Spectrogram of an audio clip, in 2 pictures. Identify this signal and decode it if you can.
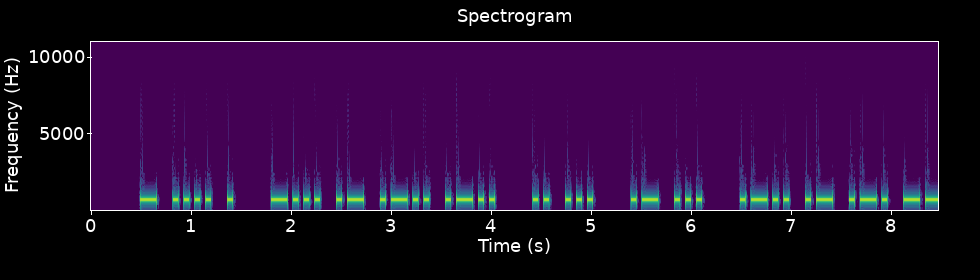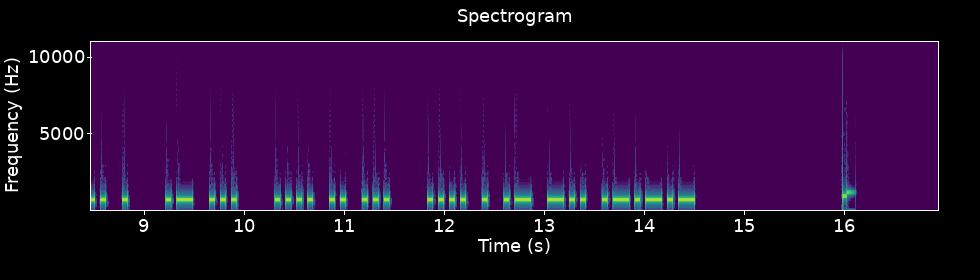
Morse code, heard as a keyed tone, about 22 wpm, 700 Hz. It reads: THE BALL IS AS LARGE AS HIS HEAD.
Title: Sentences from Top 1000 Words - Review Part 6 - 22wpm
